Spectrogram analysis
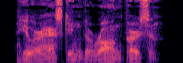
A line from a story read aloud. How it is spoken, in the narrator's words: Friedlander answered in a whisper louder than normal, speaking over the uproar in the room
